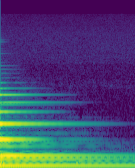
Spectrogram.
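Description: Nylon-string classical guitar: one chord struck right at the start and left to ring, fading slowly away.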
